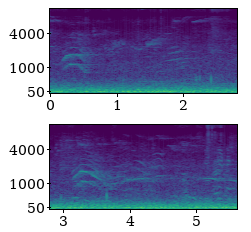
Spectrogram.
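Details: Stray kitten on an Istanbul street in Turkey, asking for affection with cute meows: two clear arched, falling mews near the start and middle, with fainter ones later, over a steady low hum of city traffic.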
